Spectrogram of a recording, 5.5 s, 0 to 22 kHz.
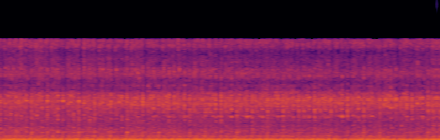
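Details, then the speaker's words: Oliver 880 tractor, last run 1999 and stored 23 years in a barn, running on choke after pushrod trouble: rough idle with sharp puffing tick on each firing pulse from a leaking exhaust manifold; dies when choke is pushed in. "you can hear that terrible exhaust manifold right there"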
